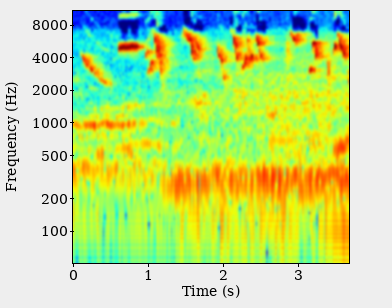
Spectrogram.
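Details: A black-throat-tutored F1 canary sings a fast, high run of bright chirps, sweeps and trills, varied phrase after phrase, over a low steady background hum.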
